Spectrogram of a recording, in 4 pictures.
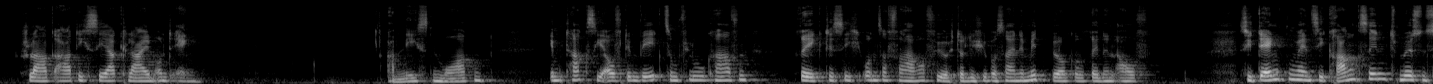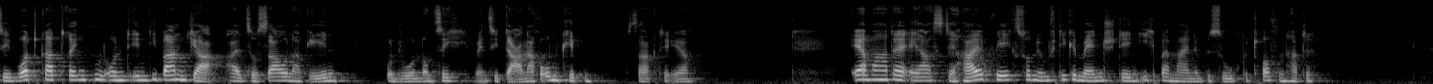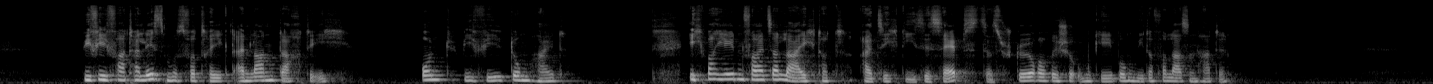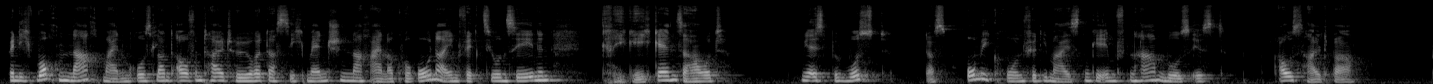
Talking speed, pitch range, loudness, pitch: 125 wpm, 140-185 Hz, -29 LUFS, 160 Hz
